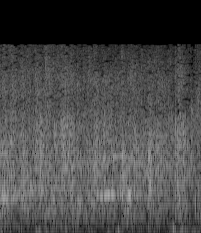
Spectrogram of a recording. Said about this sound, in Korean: 박수 지금까지 부탁드립니다.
